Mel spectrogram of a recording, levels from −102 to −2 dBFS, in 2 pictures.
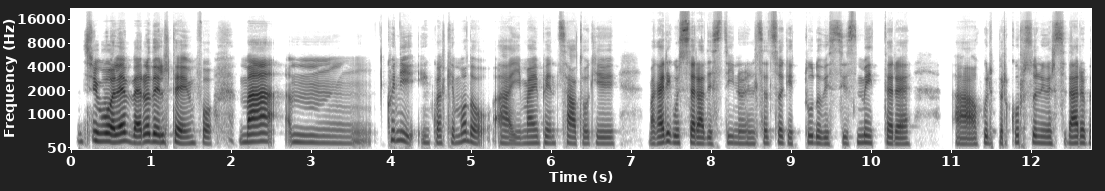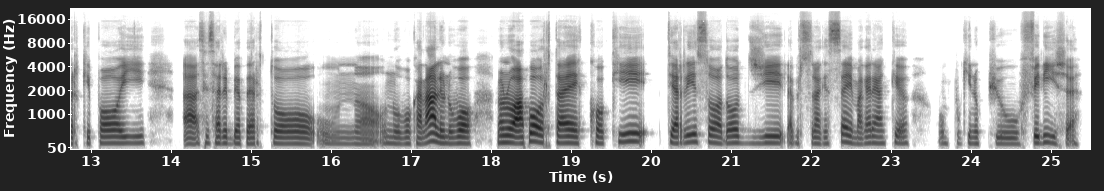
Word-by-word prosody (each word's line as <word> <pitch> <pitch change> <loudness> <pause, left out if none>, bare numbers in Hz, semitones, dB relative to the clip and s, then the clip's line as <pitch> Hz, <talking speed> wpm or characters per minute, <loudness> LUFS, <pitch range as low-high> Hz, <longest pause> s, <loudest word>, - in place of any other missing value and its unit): Ci 255 +3 +1
vuole, 230 -2 +8
è 240 - -3
vero, 195 +3 +5
del 210 -2 +3
tempo. 180 -4 0 0.4
Ma, 220 +3 +8 0.2
mhmm, 190 -4 -11 0.2
quindi 260 -6 -5
in 195 - -14
qualche 190 0 -7
modo 205 -1 -5
hai 175 -1 -5
mai 180 +1 -2
pensato 180 -1 -5
che 170 0 -8 0.4
magari 185 +6 +2
questo 190 -1 0
era 175 -2 +4
destino, 170 +2 -8
nel 165 -1 -10
senso 180 +3 -6
che 165 -2 -11
tu 195 - -5
dovessi 175 -1 -8
smettere 175 -3 -4 0.5
a - - -1
quel - - -7
percorso 200 - -8
universitario 180 0 -1
perché 170 0 -8
poi, 180 +1 -1 0.5
uhm, 160 -1 +2
si 185 +1 -12
sarebbe 180 -1 -3
aperto 170 -1 -2
un 80 -1 -14 0.3
un 175 +1 -12
nuovo 165 0 -6
canale 185 +7 +8
un 180 - -1
nuovo 170 +1 +2 0.3
una 195 +1 +2
nuova 180 -3 +10
porta 190 -3 +5
ecco, 180 -1 -3
che 230 - -1 0.2
ti 200 - -3
ha 180 - +5
reso 200 +1 -2
ad 175 -1 -2
oggi 185 0 -1
la - - -8
persona 170 0 -6
che 170 - -12
sei, 205 +2 0
magari 180 +2 -2
anche 175 0 -4 0.4
un 165 +1 -16
pochino 170 0 -11
più 160 -1 -8
felice. 185 -1 -3
180 Hz, 145 wpm, -25 LUFS, 170-195 Hz, 0.5 s, nuova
